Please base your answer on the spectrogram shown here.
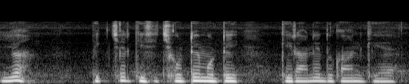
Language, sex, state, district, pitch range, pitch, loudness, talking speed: Hindi, male, Arunachal Pradesh, Lower Dibang Valley, 145-155 Hz, 150 Hz, -15 LUFS, 130 wpm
